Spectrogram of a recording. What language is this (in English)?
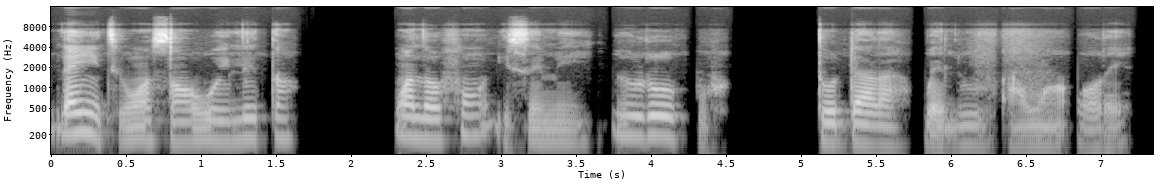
Yoruba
